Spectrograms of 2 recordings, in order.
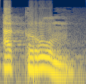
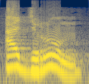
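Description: First: Short first a, then a k sound replaces j. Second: Short first a, bare j, then a single r. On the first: "jimnya kita ganti dengan huruf kaf" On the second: "memfathah hamzah tapi tidak dimatkan, kemudian mensukun jim dan mendomah ra tanpa ditasydidkan"

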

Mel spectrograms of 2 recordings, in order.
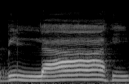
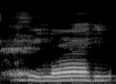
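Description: First: The vowel is said with a very wide jaw opening. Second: The vowel is said with a moderate jaw opening. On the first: The speaker calls it wrong. "شوفي انت فاتحه متر ونص كده بين الفكين" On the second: The speaker calls it right. "بالله وليس"

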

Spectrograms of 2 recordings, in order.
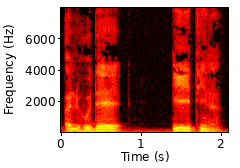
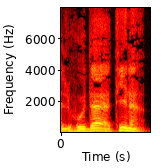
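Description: First: There is a stop between the two words. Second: The two words run together without a stop. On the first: "إذا وقفنا نقول لورش" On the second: "أما إذا قرأنا بالصلة"

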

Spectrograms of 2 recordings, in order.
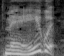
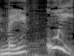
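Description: First: The second syllable is light and unstressed. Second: The second syllable has a full falling tone. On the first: "标准读音玫瑰，第二声是清音啊" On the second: "这个要念玫瑰花。因为它贵呀"

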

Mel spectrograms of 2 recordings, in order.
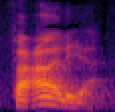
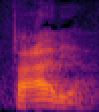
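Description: No difference in how they are said.

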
